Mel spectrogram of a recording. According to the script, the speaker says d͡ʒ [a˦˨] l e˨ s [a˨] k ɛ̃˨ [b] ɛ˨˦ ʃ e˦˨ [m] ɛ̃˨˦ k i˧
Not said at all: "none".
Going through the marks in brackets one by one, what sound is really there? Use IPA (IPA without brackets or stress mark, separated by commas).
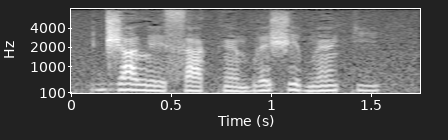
a˧, a˨, b, b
